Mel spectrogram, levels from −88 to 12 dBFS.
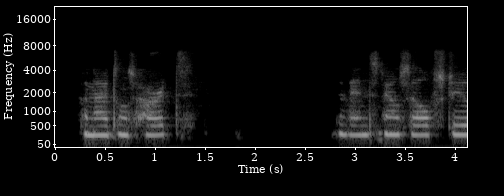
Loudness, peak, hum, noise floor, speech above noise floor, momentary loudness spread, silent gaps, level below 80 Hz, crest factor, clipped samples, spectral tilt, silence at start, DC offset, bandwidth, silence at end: -36 LUFS; -22 dBFS; none; -84 dBFS; 49 dB; 9 LU; none; -82 dBFS; 16 dB; under 0.1%; -4.5 dB/octave; 0.25 s; under 0.1%; 7.2 kHz; 0 s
